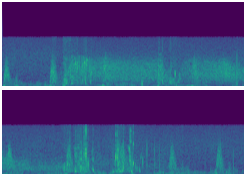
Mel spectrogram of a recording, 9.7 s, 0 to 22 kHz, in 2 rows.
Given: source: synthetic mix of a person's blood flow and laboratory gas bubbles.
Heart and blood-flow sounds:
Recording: Doppler ultrasound of blood flow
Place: subclavian vein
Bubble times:
0.99-1.08 s: bubbles
1.20-1.83 s: bubbles
3.09-3.25 s: bubbles
3.32-3.57 s: bubbles
6.01-6.69 s: bubbles
7.01-7.68 s: bubbles
From the record:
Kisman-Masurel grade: 223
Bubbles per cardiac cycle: several, 3 to 8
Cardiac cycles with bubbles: 10 to 50%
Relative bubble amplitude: loud (0.450 to 0.775)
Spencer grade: 2 (many but less than half of the cardiac periods contain bubble signals, singularly or in groups)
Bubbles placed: anywhere in the cardiac cycle

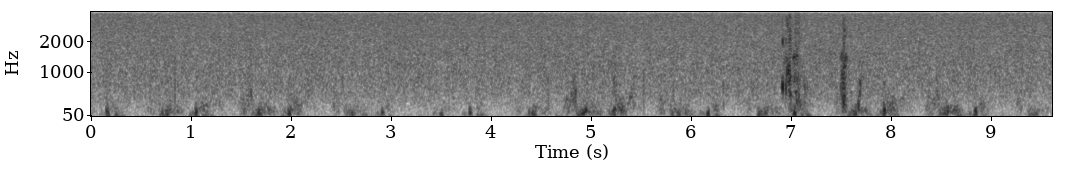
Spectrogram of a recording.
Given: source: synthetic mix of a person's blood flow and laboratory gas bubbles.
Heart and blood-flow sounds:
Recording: Doppler ultrasound of blood flow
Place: precordium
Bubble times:
6.89-7.18 s: bubbles
7.48-7.58 s: bubbles
7.65-7.74 s: bubbles
From the record:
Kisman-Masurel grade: 213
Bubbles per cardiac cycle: several, 3 to 8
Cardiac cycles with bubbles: 1 to 10%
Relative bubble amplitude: loud (0.450 to 0.775)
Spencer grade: 1 (occasional bubble signal discernible with the cardiac motion signal, with majority of cardiac periods free of bubbles)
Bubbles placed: anywhere in the cardiac cycle

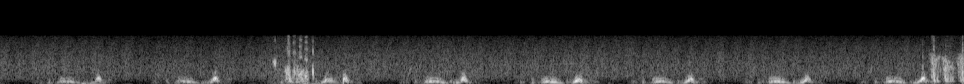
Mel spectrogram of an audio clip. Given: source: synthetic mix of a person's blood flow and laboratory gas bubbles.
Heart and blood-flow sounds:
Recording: Doppler ultrasound of blood flow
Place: precordium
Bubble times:
2.72-2.79 s: bubbles
2.83-3.17 s: bubbles
9.28-9.65 s: bubbles
From the record:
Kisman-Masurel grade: 223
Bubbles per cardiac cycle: several, 3 to 8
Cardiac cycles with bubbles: 10 to 50%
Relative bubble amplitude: loud (0.450 to 0.775)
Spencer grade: 2 (many but less than half of the cardiac periods contain bubble signals, singularly or in groups)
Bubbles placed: only in the low amplitude regions of the cardiac cycle

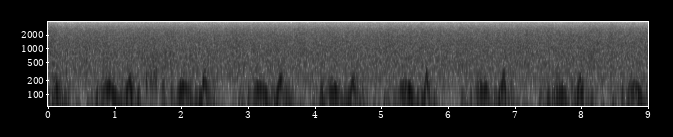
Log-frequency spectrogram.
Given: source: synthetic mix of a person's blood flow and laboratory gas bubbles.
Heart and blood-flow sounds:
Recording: Doppler ultrasound of blood flow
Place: precordium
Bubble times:
1.44-1.79 s: bubbles
From the record:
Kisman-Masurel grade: 122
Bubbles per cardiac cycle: 1 to 2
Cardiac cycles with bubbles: 10 to 50%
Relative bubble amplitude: moderate (0.250 to 0.450)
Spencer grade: 2 (many but less than half of the cardiac periods contain bubble signals, singularly or in groups)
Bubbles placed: anywhere in the cardiac cycle

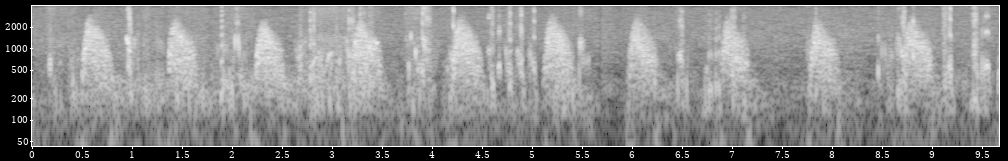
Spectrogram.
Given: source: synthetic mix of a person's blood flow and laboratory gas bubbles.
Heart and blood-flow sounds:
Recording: Doppler ultrasound of blood flow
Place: subclavian vein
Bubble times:
0.13-0.50 s: bubbles
0.61-0.68 s: bubbles
0.89-1.32 s: bubbles
1.36-1.75 s: bubbles
1.82-2.23 s: bubbles
2.31-2.38 s: bubbles
2.61-3.48 s: bubbles
3.72-4.28 s: bubbles
4.54-5.07 s: bubbles
5.15-5.60 s: bubbles
6.19-6.27 s: bubbles
6.43-6.59 s: bubbles
6.68-7.15 s: bubbles
7.74-7.99 s: bubbles
8.42-8.85 s: bubbles
9.11-9.62 s: bubbles
From the record:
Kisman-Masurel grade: 342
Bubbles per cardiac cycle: rolling drumbeat, 9 or more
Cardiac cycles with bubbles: 100%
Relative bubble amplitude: moderate (0.250 to 0.450)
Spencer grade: 3 (all of the cardiac periods contain showers or single bubble signals, but not dominating or overriding the cardiac motion signals)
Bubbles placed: anywhere in the cardiac cycle

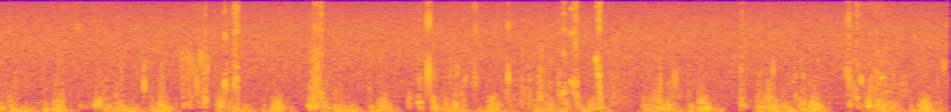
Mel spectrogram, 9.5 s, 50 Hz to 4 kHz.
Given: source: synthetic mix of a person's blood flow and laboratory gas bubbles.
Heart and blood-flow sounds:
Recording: Doppler ultrasound of blood flow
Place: precordium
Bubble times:
0.64-0.70 s: bubbles
0.75-1.12 s: bubbles
1.45-1.52 s: bubbles
1.82-2.17 s: bubbles
2.20-2.46 s: bubbles
3.10-3.32 s: bubbles
4.12-4.42 s: bubbles
4.56-4.73 s: bubbles
4.77-4.83 s: bubbles
5.08-5.17 s: bubbles
5.60-5.86 s: bubbles
5.97-6.11 s: bubbles
6.60-6.83 s: bubbles
7.43-7.58 s: bubbles
7.71-7.78 s: bubbles
7.98-8.12 s: bubbles
8.48-9.11 s: bubbles
9.40-9.52 s: bubbles
From the record:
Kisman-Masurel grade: 233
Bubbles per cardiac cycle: several, 3 to 8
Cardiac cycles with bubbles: 50 to 99%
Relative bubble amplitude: loud (0.450 to 0.775)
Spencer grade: 3 (all of the cardiac periods contain showers or single bubble signals, but not dominating or overriding the cardiac motion signals)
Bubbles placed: only in the low amplitude regions of the cardiac cycle

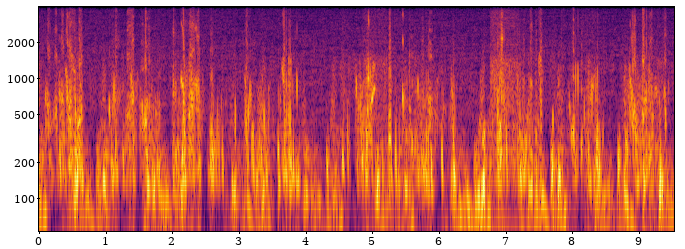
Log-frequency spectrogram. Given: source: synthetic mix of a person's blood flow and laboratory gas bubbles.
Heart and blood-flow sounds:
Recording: Doppler ultrasound of blood flow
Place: precordium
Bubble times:
0.00-0.71 s: bubbles
1.03-1.86 s: bubbles
1.99-2.49 s: bubbles
2.53-2.79 s: bubbles
2.92-3.00 s: bubbles
3.08-3.49 s: bubbles
3.57-3.94 s: bubbles
4.53-4.70 s: bubbles
4.74-5.52 s: bubbles
5.55-6.12 s: bubbles
6.17-6.30 s: bubbles
6.64-7.58 s: bubbles
7.68-7.77 s: bubbles
7.85-8.51 s: bubbles
8.77-9.47 s: bubbles
From the record:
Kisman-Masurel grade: 343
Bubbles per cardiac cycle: rolling drumbeat, 9 or more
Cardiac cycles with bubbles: 100%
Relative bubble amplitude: loud (0.450 to 0.775)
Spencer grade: 3 (all of the cardiac periods contain showers or single bubble signals, but not dominating or overriding the cardiac motion signals)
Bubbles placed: anywhere in the cardiac cycle

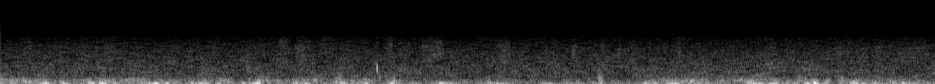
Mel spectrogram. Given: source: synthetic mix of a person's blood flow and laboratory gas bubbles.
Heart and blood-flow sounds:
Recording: Doppler ultrasound of blood flow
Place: subclavian vein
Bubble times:
3.38-3.44 s: bubbles
3.73-3.81 s: bubbles
From the record:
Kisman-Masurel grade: 111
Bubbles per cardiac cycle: 1 to 2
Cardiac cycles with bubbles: 1 to 10%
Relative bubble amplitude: barely perceptible (0.100 to 0.250)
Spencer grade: 1 (occasional bubble signal discernible with the cardiac motion signal, with majority of cardiac periods free of bubbles)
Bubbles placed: anywhere in the cardiac cycle

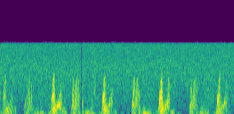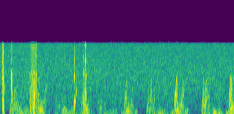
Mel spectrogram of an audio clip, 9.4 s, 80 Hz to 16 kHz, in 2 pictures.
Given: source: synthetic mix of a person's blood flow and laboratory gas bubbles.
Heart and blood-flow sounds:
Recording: Doppler ultrasound of blood flow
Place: precordium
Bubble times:
4.72-4.79 s: bubbles
4.88-4.95 s: bubbles
5.26-5.42 s: bubbles
6.14-6.22 s: bubbles
6.33-6.43 s: bubbles
From the record:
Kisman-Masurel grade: 223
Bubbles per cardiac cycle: several, 3 to 8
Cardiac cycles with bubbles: 10 to 50%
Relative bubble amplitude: loud (0.450 to 0.775)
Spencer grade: 2 (many but less than half of the cardiac periods contain bubble signals, singularly or in groups)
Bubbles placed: anywhere in the cardiac cycle

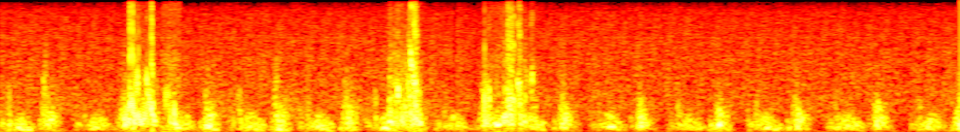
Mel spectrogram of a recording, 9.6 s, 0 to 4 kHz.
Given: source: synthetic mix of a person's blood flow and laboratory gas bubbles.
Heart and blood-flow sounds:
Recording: Doppler ultrasound of blood flow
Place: precordium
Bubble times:
1.24-1.60 s: bubbles
1.62-1.83 s: bubbles
3.85-4.25 s: bubbles
4.81-5.39 s: bubbles
From the record:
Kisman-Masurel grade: 223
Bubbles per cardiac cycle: several, 3 to 8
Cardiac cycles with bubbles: 10 to 50%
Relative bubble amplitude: loud (0.450 to 0.775)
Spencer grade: 2 (many but less than half of the cardiac periods contain bubble signals, singularly or in groups)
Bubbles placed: anywhere in the cardiac cycle

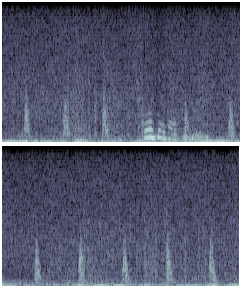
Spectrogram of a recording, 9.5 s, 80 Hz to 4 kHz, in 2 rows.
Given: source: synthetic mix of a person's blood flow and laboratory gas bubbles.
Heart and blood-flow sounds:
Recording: Doppler ultrasound of blood flow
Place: subclavian vein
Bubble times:
no bubbles
From the record:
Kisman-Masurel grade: 000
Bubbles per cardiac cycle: 0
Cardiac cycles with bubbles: 0%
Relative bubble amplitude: no bubbles discernible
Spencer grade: 0 (complete lack of bubble signals)

